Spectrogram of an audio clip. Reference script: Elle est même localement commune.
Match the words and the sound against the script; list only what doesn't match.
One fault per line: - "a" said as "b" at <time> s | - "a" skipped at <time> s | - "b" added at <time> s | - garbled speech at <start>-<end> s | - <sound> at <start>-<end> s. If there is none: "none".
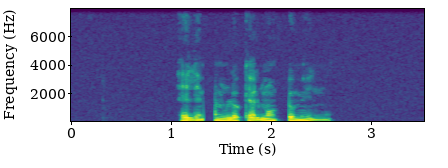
- dropout at 1.3-1.5 s
- dropout at 2.1-2.2 s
